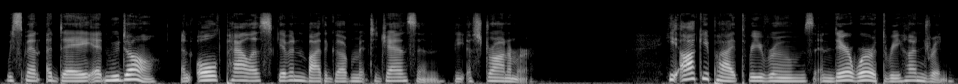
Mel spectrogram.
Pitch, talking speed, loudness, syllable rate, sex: 165 Hz, 165 wpm, -19 LUFS, 5.2 syllables/s, female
